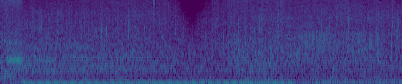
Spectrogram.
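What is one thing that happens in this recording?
Flames roar and crackle nearby.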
